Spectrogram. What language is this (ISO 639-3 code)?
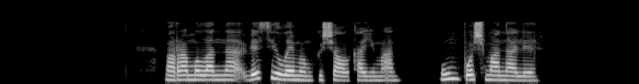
chm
